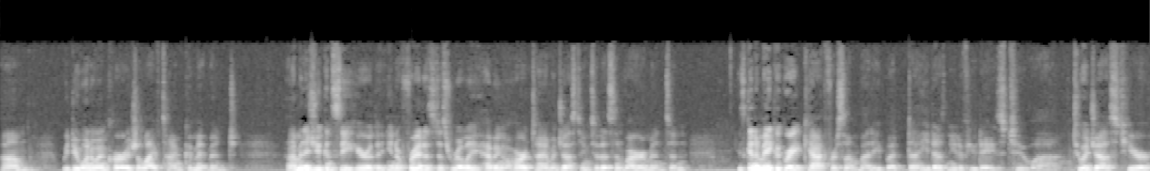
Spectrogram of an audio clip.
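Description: The man talks at a fairly quick pace. His intonation stays fairly even. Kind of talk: pet adoption presentation.

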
